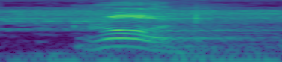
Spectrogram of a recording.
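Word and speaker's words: read: Right का हो जाएगा रोड, रीड का हो जाएगा रेड। अच्छा, इसको पढ़ते रेड हैं लेकिन इसकी स्पेलिंग सेम रहती है।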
